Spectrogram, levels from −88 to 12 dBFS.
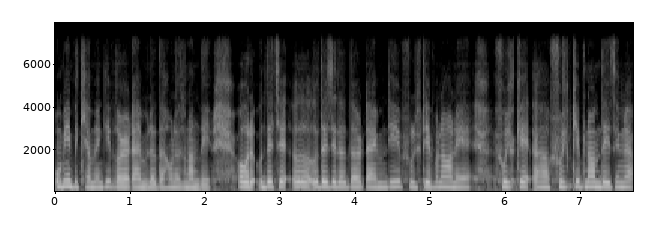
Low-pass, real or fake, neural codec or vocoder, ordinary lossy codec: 7.2 kHz; fake; autoencoder, 22.05 kHz, a latent of 192 numbers a frame, VITS, trained on many speakers; none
